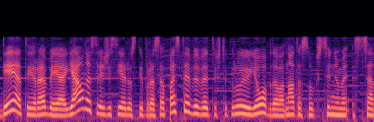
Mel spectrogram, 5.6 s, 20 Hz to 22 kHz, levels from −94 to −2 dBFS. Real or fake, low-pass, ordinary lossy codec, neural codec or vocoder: real; 7.2 kHz; AAC, 64 kbps; none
